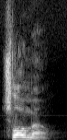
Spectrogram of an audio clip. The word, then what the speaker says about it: Shlomo: Now, my Greek professor told me that in Hebrew, you know how you pronounce Solomon? Shlomo.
